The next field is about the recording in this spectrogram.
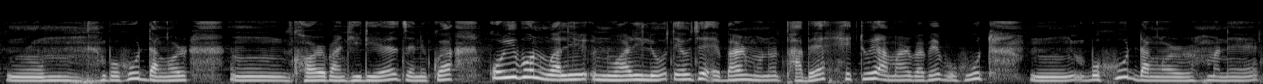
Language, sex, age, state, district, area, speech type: Assamese, female, 30-45, Assam, Udalguri, rural, spontaneous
